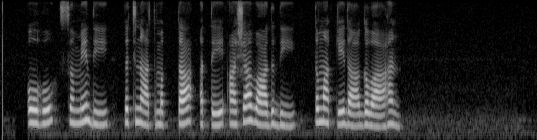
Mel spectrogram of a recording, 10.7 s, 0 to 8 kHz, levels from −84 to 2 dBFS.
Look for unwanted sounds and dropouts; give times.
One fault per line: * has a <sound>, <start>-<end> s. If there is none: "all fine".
all fine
